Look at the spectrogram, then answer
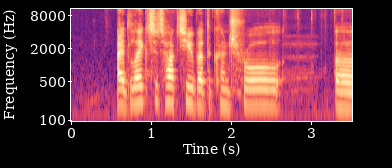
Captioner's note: speaking french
